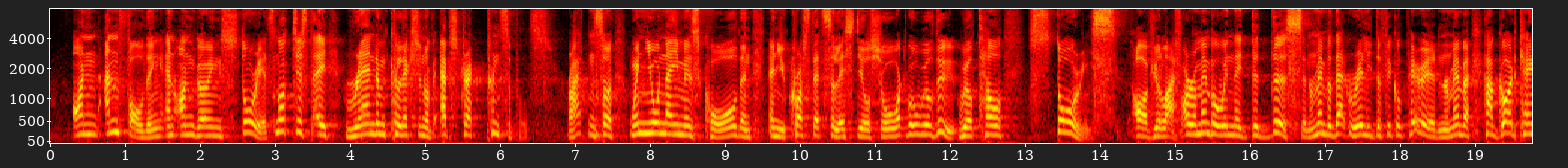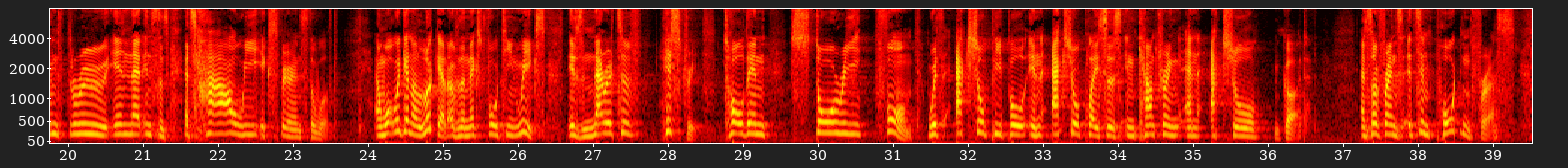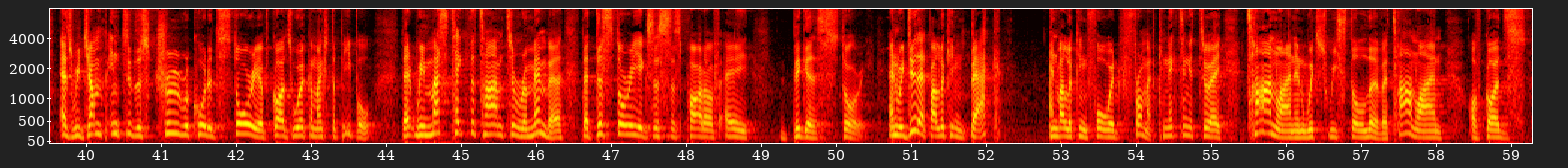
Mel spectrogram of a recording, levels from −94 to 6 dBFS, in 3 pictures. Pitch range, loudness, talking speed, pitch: 170-220 Hz, -25 LUFS, 165 wpm, 195 Hz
